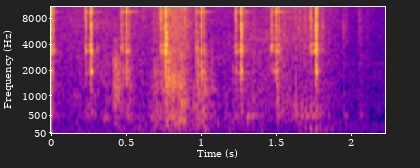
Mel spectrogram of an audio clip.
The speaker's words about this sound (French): Je sens la peur en toi dès que tu entends le, timer.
